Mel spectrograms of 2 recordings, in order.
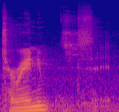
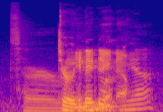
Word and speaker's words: Terranigma: He says, for Alex, just because he knows about I can't even pronounce that. Terranium. Terranigma. How do you pronounce that? Terranigma. Terranigma. Nigma. Terranigma.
